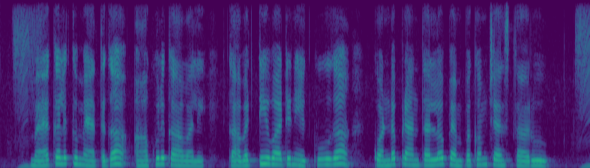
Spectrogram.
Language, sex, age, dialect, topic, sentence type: Telugu, female, 25-30, Utterandhra, agriculture, statement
